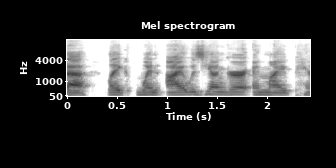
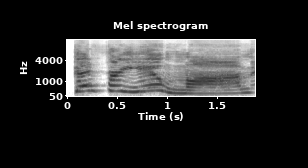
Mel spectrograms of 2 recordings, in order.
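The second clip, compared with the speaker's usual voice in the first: sarcastic outburst; 11 semitones higher, 10 dB louder, much slower than usual. Retold or imitated. Lena sarcastically toasting her mom.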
